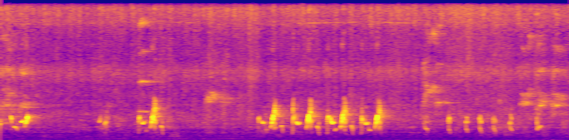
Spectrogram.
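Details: Sooty-headed bulbul coaxed into answering: scattered chirps, then a quick bubbly phrase of bright repeated notes, followed by softer trailing notes against faint background hiss.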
